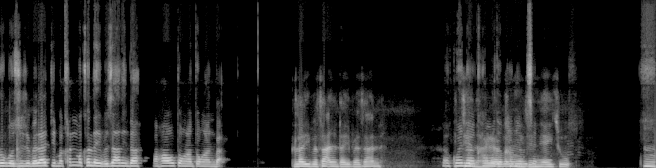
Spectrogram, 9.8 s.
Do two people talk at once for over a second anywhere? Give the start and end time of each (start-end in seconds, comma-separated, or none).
6.8-8.1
